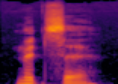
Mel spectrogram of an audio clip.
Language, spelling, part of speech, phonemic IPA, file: German, Mütze, noun, /ˈmʏt͡sə/, De-Mütze.ogg
- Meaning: 1. cap 2. bonnet, reticulum, the second compartment of the stomach of a ruminant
